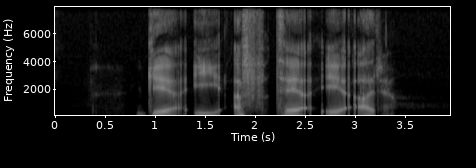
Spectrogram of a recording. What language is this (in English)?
Norwegian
